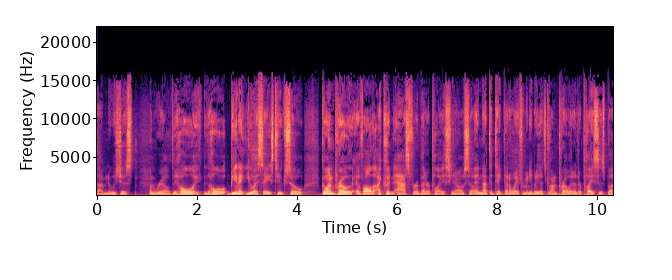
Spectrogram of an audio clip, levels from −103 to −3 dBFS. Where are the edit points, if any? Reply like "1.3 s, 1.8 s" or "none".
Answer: 1.0 s, 2.6 s, 5.1 s, 7.5 s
